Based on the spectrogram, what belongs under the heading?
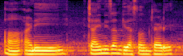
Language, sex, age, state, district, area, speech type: Goan Konkani, male, 18-30, Goa, Bardez, urban, spontaneous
